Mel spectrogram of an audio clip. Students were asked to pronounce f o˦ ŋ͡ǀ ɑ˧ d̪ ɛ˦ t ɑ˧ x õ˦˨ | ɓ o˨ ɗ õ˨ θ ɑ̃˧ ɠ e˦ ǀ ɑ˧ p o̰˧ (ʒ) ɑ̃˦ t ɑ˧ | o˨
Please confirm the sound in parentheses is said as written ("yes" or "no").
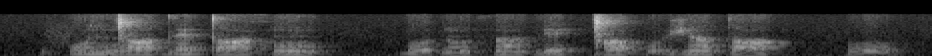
yes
